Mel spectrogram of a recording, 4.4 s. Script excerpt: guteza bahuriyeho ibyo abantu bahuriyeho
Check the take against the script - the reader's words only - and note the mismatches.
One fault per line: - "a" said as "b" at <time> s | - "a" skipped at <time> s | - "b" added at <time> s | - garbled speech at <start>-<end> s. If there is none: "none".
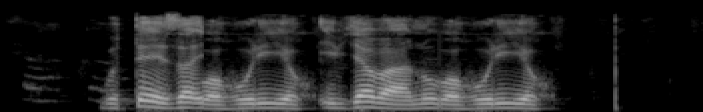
none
